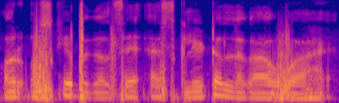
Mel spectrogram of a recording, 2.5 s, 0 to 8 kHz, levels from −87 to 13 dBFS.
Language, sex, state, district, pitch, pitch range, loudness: Hindi, male, Uttar Pradesh, Lucknow, 120 Hz, 105-125 Hz, -20 LUFS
